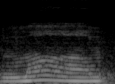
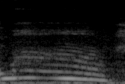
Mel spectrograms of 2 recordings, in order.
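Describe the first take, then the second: First: Said in the usual way. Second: Calling mom. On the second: Retold or imitated.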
